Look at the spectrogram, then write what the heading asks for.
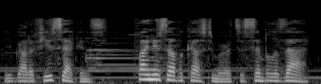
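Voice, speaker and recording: Female devilish bargainer: low voice, sardonic, condescending, cool, radio play over faint music. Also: animated, quick pace, a little mellow. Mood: sly, mocking. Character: cool, sly, mocking devilish woman striking bargains. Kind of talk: radio drama acting.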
